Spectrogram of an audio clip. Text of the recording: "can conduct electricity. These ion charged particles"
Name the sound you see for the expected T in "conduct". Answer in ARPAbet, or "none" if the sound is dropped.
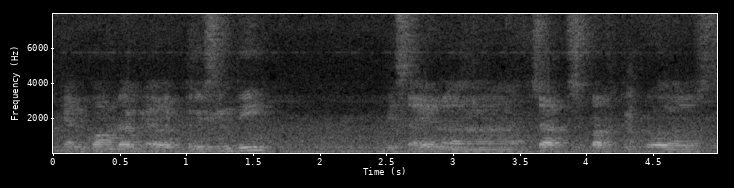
none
